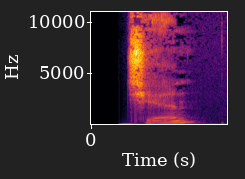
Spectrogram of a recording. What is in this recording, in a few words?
"qian2", Chinese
